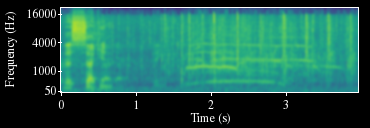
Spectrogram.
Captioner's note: applause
